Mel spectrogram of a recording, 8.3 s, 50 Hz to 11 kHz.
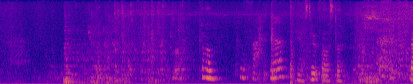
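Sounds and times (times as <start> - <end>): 
toilet flushing: 1.1 - 4.3, 6.9 - 8.2
speech: 4.1 - 4.4, 6.0 - 8.2.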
